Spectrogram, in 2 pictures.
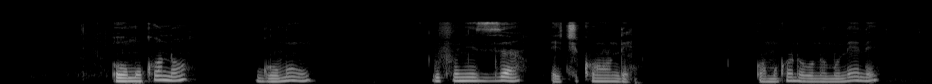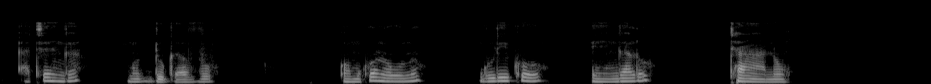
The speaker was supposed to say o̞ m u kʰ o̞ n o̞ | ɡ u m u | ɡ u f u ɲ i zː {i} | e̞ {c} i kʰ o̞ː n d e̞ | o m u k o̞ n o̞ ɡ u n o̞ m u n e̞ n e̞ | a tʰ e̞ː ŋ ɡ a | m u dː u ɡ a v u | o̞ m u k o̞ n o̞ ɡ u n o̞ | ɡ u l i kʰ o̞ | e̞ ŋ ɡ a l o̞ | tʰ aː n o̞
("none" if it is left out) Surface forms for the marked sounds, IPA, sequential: a, c

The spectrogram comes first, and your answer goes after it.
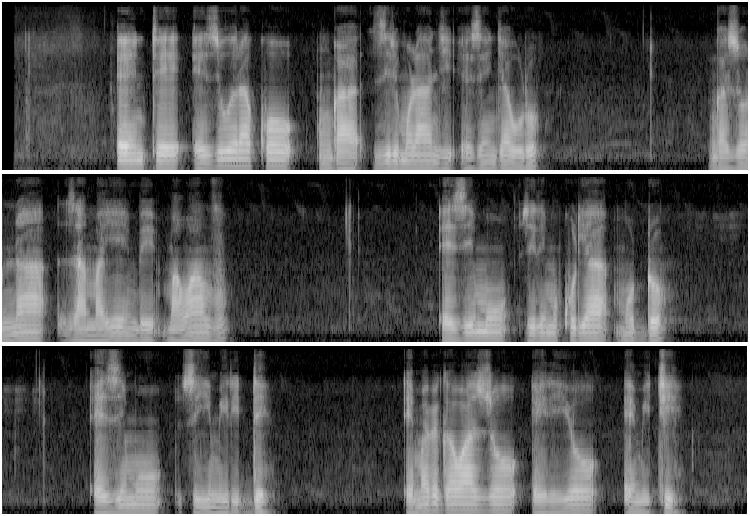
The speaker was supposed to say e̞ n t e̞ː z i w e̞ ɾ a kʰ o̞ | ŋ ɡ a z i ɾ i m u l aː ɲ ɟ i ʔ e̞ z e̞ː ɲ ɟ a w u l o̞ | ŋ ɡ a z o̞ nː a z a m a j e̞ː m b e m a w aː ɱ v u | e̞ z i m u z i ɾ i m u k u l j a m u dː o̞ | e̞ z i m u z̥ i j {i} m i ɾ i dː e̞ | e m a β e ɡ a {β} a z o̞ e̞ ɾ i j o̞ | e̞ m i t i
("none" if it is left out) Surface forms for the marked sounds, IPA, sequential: i, w

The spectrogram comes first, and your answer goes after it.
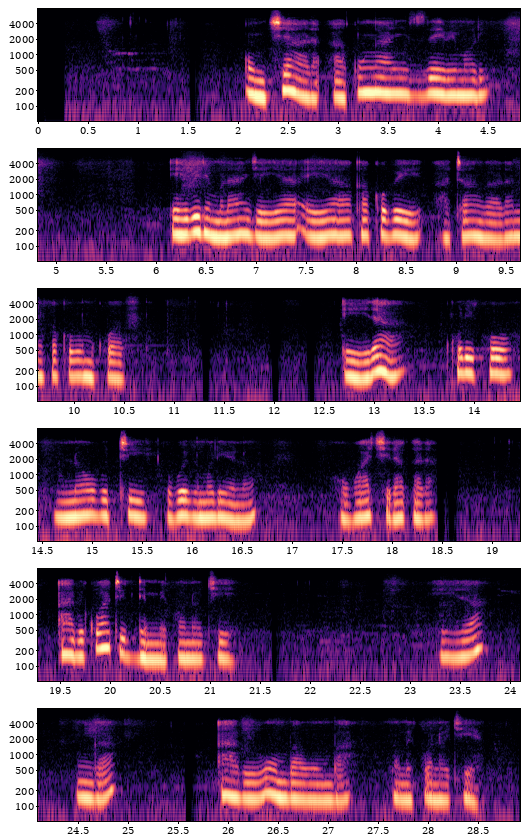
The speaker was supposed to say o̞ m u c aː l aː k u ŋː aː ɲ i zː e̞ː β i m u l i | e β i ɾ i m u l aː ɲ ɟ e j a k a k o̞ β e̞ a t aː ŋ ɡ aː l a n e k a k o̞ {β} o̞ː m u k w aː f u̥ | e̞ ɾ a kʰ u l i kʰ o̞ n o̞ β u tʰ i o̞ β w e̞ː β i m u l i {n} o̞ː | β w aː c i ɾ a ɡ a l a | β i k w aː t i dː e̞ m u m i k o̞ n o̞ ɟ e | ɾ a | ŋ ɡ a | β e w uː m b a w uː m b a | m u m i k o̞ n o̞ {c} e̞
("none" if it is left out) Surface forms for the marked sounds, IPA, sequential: β, n, ɟ

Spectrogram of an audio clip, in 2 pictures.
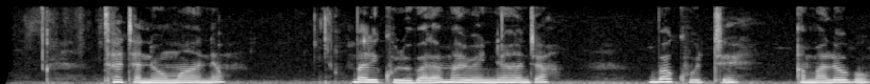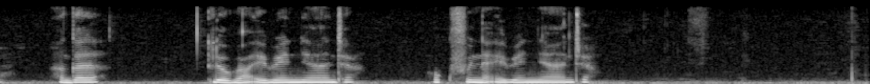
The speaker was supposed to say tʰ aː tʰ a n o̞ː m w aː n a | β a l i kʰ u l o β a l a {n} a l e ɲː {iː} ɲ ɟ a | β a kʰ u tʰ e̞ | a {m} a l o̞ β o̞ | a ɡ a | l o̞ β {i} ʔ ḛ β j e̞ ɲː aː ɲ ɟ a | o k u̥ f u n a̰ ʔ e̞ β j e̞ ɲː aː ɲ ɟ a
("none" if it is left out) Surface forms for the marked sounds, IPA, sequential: m, aː, m, a

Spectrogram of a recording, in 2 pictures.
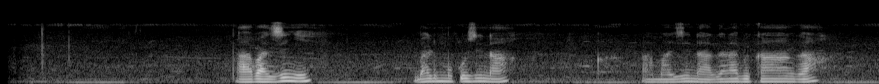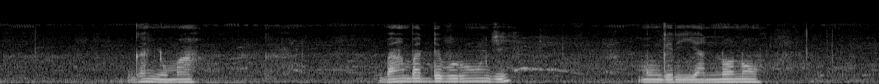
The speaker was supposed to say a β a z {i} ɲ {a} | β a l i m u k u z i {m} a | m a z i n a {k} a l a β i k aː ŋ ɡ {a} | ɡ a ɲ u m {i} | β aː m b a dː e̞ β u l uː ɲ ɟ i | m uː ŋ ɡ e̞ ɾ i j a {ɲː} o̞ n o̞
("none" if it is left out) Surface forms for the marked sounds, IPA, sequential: i, i, n, ɡ, a, a, nː

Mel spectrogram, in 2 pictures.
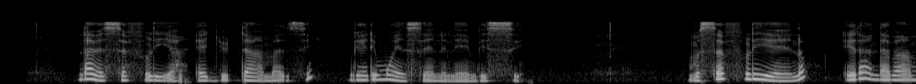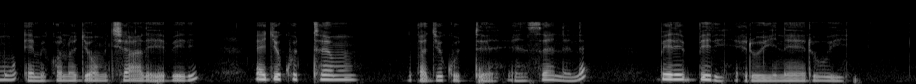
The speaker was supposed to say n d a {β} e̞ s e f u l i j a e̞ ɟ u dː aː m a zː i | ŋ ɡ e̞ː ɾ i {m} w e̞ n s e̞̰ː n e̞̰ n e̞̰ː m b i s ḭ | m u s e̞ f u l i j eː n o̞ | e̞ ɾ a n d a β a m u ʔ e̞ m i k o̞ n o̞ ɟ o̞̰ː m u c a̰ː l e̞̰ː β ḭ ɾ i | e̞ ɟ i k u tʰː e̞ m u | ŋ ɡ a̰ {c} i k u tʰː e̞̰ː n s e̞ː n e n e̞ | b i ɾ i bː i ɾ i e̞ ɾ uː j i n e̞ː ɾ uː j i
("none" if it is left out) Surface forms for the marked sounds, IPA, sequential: β, m, ɟ

